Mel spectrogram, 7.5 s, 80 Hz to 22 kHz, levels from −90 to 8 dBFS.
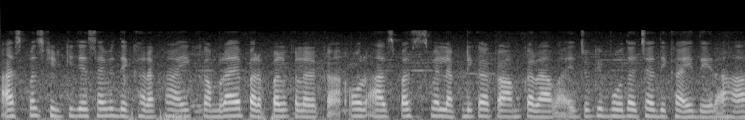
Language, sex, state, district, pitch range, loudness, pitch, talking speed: Hindi, female, Punjab, Fazilka, 200-220 Hz, -19 LUFS, 210 Hz, 240 wpm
